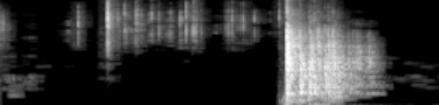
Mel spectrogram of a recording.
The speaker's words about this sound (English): Roll it with disadvantage. Okay. I'll put up my other dice for that.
